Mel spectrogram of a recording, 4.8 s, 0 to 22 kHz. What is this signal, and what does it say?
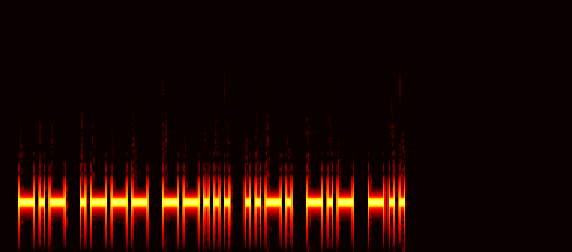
Morse code, heard as a keyed tone, about 28 wpm, 700 Hz. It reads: KJ7FKD
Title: USA Callsign DE Callsign 28wpm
